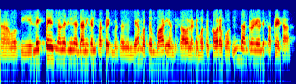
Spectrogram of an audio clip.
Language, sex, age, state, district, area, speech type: Telugu, male, 45-60, Andhra Pradesh, Chittoor, urban, conversation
